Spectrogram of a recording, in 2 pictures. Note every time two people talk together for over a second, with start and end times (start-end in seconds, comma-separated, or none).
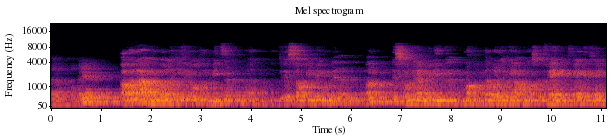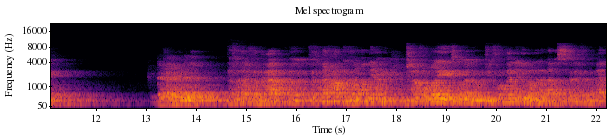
none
